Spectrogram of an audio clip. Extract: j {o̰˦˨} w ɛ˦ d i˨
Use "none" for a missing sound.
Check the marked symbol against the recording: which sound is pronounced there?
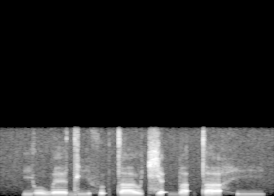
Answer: o˦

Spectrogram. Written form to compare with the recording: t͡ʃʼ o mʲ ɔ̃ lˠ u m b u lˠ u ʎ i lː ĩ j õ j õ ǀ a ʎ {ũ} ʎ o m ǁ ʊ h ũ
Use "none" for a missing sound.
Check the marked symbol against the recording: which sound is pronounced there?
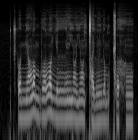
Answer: ũ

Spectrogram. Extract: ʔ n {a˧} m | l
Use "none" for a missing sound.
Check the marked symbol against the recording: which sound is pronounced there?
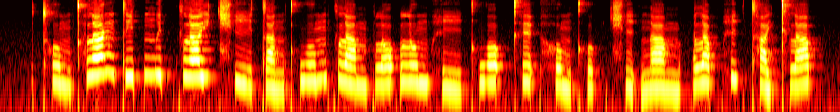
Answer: a˧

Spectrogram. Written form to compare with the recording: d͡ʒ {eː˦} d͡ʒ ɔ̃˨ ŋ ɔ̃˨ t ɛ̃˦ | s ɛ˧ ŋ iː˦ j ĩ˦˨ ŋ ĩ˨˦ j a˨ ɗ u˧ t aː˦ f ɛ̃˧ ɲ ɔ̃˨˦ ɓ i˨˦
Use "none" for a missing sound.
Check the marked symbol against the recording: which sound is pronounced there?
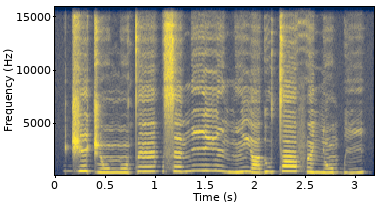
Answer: e˦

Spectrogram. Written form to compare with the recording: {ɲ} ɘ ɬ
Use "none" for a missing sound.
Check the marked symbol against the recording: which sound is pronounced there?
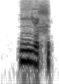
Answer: ɲ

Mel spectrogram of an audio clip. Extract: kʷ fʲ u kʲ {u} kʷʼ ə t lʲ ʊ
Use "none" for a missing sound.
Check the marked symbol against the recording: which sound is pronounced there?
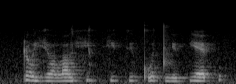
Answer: u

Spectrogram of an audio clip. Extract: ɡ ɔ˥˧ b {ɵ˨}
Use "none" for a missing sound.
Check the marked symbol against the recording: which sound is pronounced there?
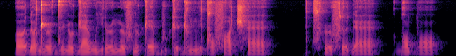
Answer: ɔ˨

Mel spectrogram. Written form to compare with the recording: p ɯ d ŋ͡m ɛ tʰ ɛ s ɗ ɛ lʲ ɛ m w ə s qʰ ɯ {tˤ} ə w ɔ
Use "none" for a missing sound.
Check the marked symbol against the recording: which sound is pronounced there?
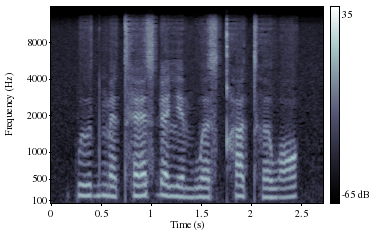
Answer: tʰ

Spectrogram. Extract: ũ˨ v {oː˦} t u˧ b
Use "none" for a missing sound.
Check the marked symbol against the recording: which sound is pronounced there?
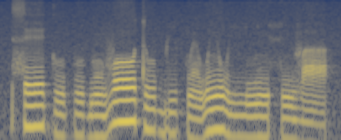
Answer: oː˦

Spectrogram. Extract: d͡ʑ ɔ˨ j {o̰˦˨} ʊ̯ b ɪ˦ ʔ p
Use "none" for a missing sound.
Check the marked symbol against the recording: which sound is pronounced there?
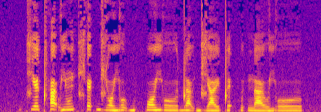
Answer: o̰˦˨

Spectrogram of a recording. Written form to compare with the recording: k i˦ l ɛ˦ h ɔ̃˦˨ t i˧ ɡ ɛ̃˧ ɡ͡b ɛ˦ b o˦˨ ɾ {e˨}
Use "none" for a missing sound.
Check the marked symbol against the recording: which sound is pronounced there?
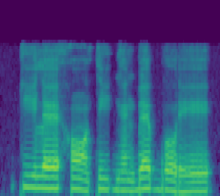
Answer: e˨˦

